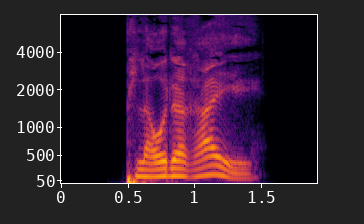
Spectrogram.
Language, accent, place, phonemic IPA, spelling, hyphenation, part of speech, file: German, Germany, Berlin, /ˌplaʊ̯dəˈʁaɪ̯/, Plauderei, Plau‧de‧rei, noun, De-Plauderei.ogg
- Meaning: chit-chat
